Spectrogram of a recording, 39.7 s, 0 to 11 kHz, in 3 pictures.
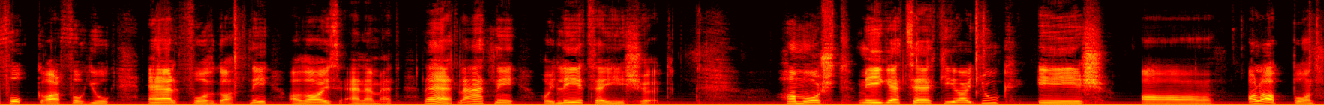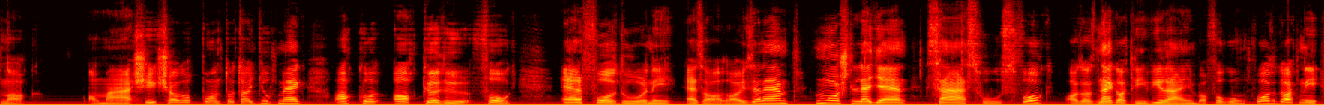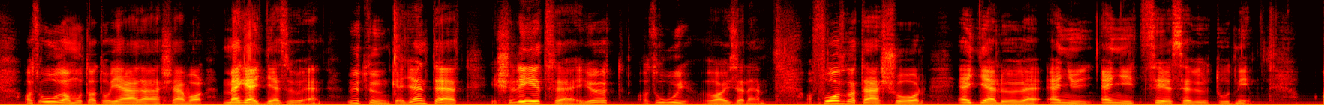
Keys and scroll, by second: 2.4 Return, 8.8 f, 9.8 Return, 13.4 Return, 22.6 -, 25.9 -, 30.5 Return.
